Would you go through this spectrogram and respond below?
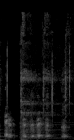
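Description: Chickens in Minecraft cluck in a quick run of short blocky calls, quiet and close, with no talking.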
